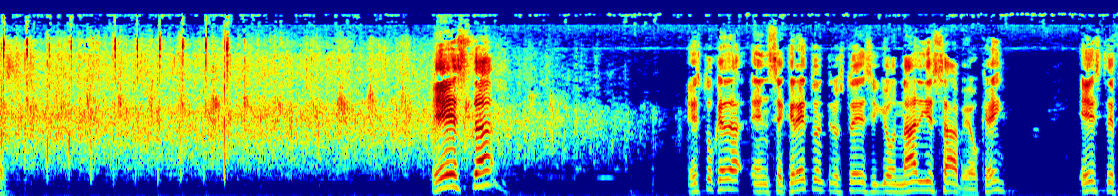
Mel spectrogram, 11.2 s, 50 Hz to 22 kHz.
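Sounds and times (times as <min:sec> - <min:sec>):
crowd applauding at a business event: 0:00.0 - 0:06.6
speech: 0:04.3 - 0:05.1, 0:06.9 - 0:10.1, 0:10.8 - 0:11.1.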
